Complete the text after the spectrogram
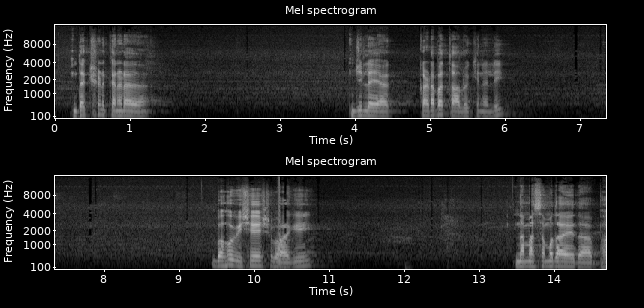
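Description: A middle-aged man speaks calmly into a microphone in short phrases, with pauses between them.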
